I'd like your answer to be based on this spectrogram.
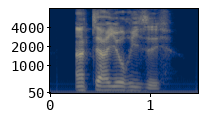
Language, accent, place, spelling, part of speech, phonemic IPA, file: French, France, Lyon, intérioriser, verb, /ɛ̃.te.ʁjɔ.ʁi.ze/, LL-Q150 (fra)-intérioriser.wav
- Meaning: 1. to internalize, to interiorize 2. to accept, to receive, to take in 3. to take on, to assume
